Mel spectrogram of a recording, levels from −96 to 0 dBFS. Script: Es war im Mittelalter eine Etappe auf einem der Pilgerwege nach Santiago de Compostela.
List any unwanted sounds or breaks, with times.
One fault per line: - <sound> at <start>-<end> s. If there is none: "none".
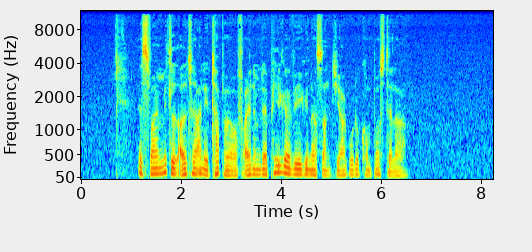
none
